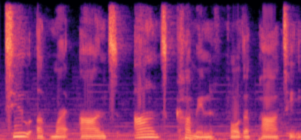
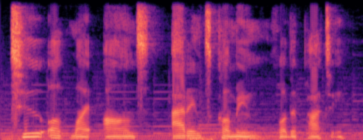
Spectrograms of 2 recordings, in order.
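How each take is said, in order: First: Aren't rhymes with aunt. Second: Aren't does not rhyme with aunt. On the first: The speaker calls it right. "You should say" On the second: The speaker calls it wrong. "It is wrong to say"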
